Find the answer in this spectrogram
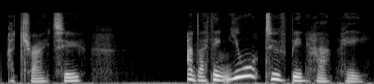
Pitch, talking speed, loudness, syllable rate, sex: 195 Hz, 190 wpm, -17 LUFS, 5.1 syllables/s, female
